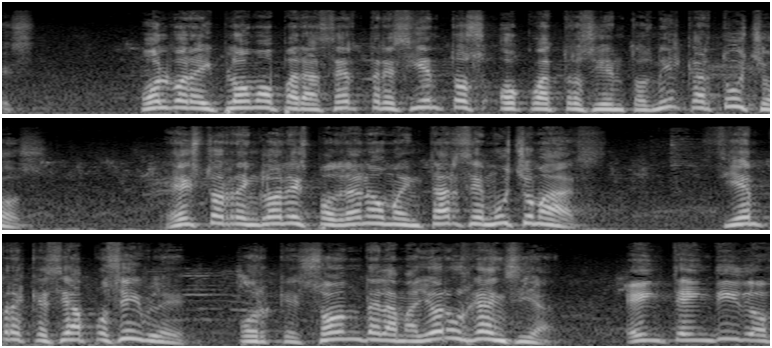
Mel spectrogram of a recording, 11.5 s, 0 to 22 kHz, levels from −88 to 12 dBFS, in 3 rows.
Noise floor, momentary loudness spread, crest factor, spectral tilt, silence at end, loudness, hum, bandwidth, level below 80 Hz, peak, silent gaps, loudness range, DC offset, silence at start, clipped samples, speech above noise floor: -46 dBFS; 6 LU; 14 dB; -5.5 dB/octave; 0 s; -17 LUFS; none; 16 kHz; -46 dBFS; -4 dBFS; none; 2 LU; under 0.1%; 0 s; under 0.1%; 29 dB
